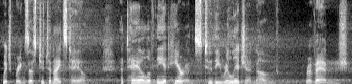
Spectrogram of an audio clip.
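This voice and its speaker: A man as a courtly, sinister horror host, narrating theatrically with ominous dramatic pauses. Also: on the low side, lively intonation, mellow. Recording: long cavernous reverb.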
